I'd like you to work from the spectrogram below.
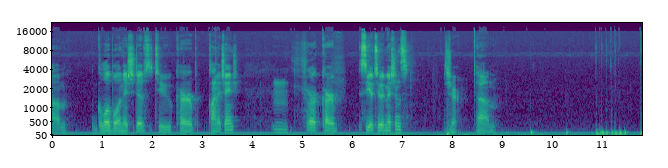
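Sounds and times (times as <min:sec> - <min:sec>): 
speech: 0:00.0 - 0:03.8, 0:04.4 - 0:07.2, 0:07.8 - 0:09.0
low steady hum: 0:00.0 - 0:11.7
typing on a computer keyboard: 0:10.8 - 0:11.7.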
